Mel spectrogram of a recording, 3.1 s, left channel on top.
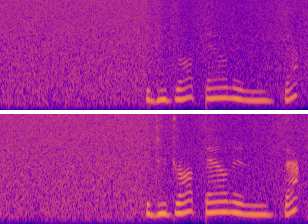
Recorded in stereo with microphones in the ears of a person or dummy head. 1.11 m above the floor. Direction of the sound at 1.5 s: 60° right (ahead or behind).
